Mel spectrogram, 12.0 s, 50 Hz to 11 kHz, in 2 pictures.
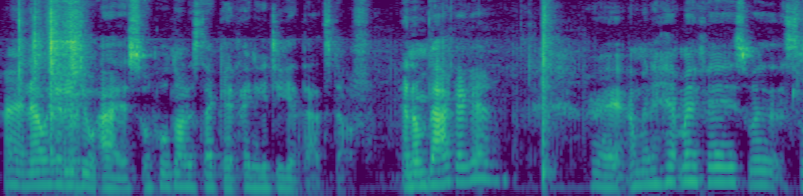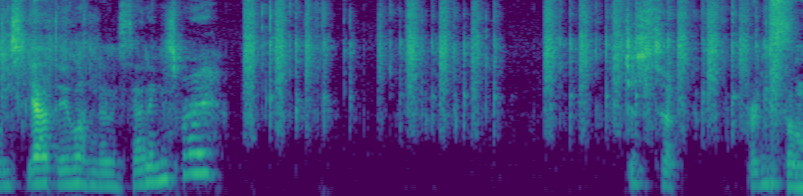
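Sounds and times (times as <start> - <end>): mist bottle spritzing: 7.8 - 12.0.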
